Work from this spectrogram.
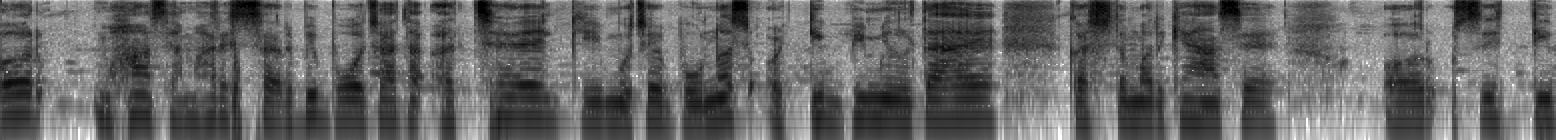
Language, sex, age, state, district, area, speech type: Hindi, male, 18-30, Uttar Pradesh, Ghazipur, rural, spontaneous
